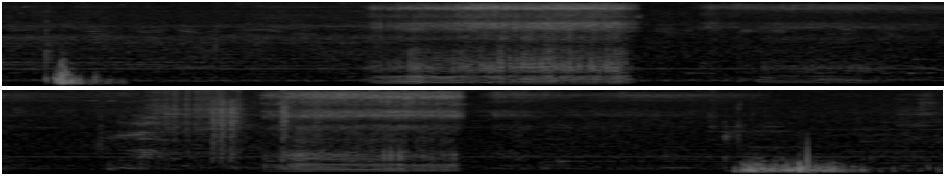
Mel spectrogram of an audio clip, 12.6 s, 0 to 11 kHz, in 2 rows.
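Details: 1-year-old puggle, very tired, asleep in owner's lap: rattling snores on the in-breaths with quieter breathing between; snoring.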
